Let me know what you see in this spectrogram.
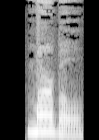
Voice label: "marble", spelling voice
